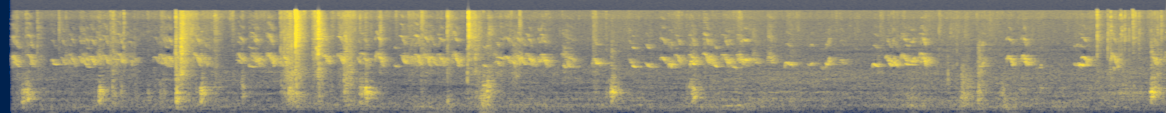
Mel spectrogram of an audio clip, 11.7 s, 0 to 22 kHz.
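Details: Hen with her chicks in a room of a house at Sandoval de la Reina, April 2016: a chorus of thin high cheeping chicks over scattered soft low clucks from the hen, with occasional sharp knocks.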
